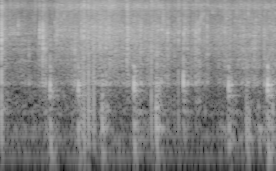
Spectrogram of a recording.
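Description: Spice paste frying in a pan with cumin and panch phoron for an Assamese vegetable sabzi, a steady hiss of sizzling oil broken by sharp crackles and stirring scrapes, close and fairly loud, with no talk.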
